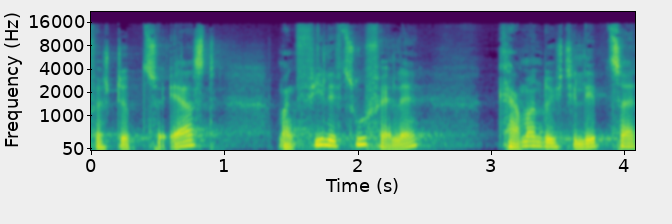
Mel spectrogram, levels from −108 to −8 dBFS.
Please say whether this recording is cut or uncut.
cut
